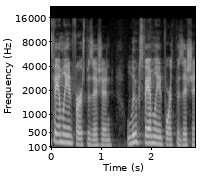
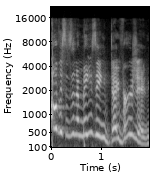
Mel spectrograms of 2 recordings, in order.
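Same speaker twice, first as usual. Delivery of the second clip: very high, giggling, gushing schoolgirl voice. Retelling how a contestant reacted, imitating Bailey giggling like a schoolgirl. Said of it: "giggling like a schoolgirl when she's like".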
